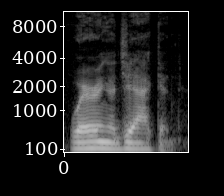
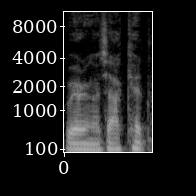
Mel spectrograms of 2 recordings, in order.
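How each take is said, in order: First: Jacket is said with a smooth native English pronunciation. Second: Jacket is said with a flat Korean-style pronunciation. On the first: The speaker calls it right. "원어민스럽게 wearing a jacket" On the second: The speaker calls it wrong. "자켓 나도 모르게 wearing a jacket 하실 수 있는데"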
